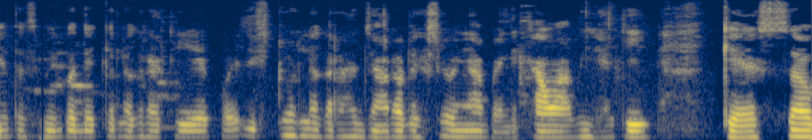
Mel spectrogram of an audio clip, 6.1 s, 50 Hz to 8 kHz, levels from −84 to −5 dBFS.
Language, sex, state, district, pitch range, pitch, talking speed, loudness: Hindi, male, Bihar, Araria, 125-135 Hz, 130 Hz, 235 wpm, -23 LUFS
